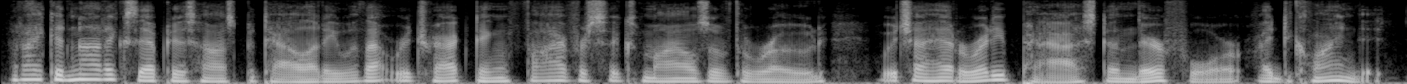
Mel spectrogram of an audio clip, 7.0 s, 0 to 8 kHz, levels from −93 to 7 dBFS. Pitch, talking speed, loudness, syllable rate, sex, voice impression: 115 Hz, 220 wpm, -20 LUFS, 6.5 syllables/s, male, masculine, adult-like, tensed, soft, clear, fluent, cool, intellectual, refreshing, calm, friendly, reassuring, kind, modest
